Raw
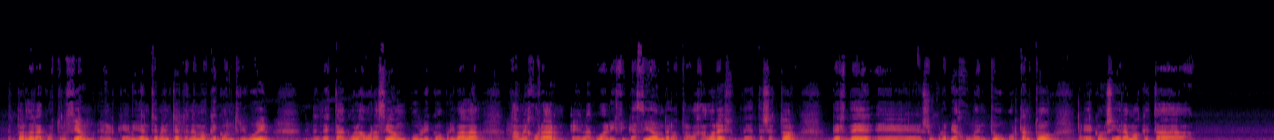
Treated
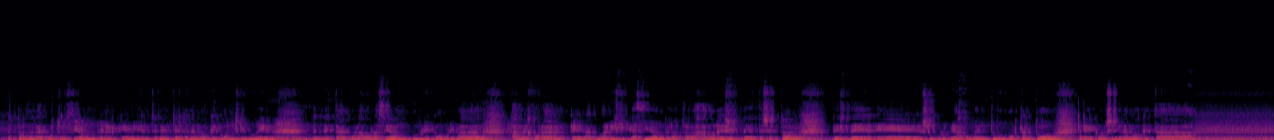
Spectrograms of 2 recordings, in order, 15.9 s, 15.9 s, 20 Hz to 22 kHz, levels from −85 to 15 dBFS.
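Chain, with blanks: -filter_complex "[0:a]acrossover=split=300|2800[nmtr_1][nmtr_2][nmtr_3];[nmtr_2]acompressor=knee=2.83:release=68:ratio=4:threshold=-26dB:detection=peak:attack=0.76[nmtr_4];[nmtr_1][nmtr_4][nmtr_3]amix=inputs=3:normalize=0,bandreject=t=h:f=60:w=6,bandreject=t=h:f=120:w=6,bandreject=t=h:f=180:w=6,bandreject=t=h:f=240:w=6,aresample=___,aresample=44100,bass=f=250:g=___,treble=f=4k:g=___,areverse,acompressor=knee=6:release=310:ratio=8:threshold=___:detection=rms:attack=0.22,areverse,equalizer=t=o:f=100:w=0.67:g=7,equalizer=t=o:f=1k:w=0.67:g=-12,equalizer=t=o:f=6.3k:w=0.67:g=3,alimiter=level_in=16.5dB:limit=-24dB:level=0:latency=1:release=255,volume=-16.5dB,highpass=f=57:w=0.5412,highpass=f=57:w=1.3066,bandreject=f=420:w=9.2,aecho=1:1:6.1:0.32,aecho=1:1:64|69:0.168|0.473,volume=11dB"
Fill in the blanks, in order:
22050, -3, -11, -38dB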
